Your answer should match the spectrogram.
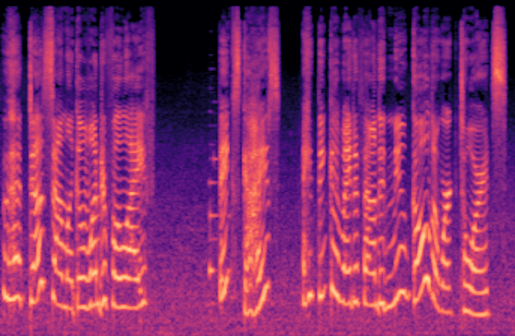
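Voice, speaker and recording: A woman's voice: very high-pitched, animated, a little slow, fairly bright tone, a little hiss or hum, full character voice. A woman playing an earnest, hopeful young girl in a video game, with a sweet childlike voice. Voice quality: childlike, girlish. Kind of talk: video game character acting. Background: faint music.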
